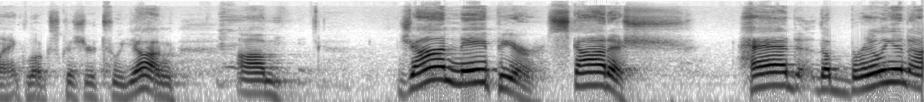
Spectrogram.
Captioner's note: audience chuckling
